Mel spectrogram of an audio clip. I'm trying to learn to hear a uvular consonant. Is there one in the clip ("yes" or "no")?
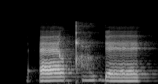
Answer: yes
